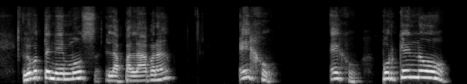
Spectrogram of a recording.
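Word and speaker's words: ἔχω: ¿Por qué no jejo? Bueno, porque lo que tenemos nosotros arriba de Ésilon es un espíritu suave y el espíritu suave no se pronuncia como J, ¿verdad? Se pronuncia solamente la vocal y tenemos un acento como el nuestro, ¿verdad?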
